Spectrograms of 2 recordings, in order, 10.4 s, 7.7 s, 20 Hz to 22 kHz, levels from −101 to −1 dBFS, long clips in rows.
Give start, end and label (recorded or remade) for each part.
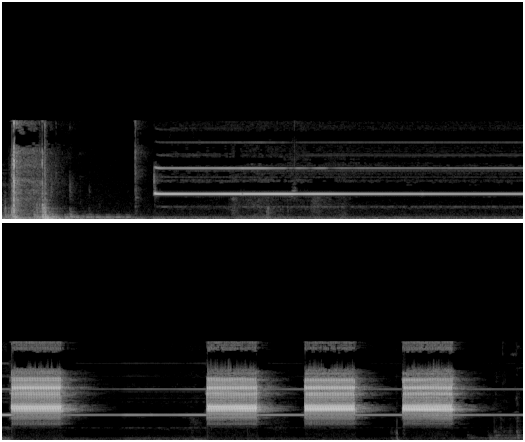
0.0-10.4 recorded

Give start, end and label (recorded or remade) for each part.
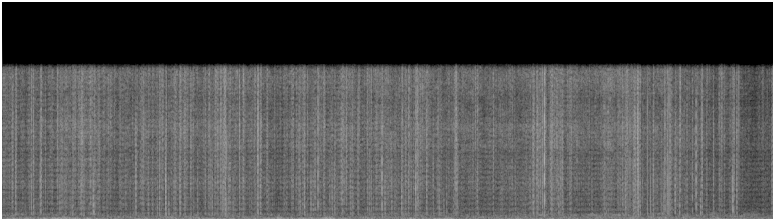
0.0-7.7 recorded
